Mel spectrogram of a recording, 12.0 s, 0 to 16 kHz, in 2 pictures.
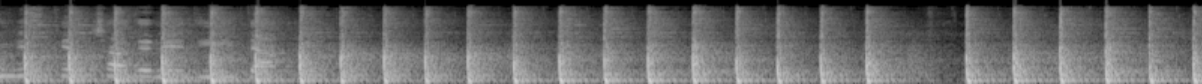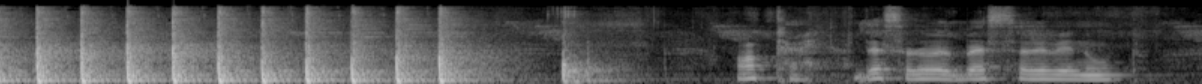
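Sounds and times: mallet pounding on tabletop: 0.0 - 9.1.

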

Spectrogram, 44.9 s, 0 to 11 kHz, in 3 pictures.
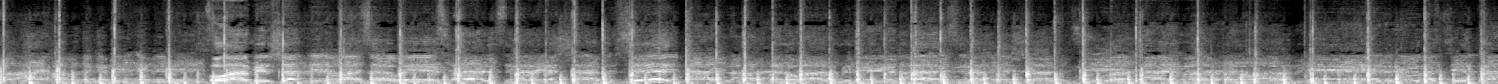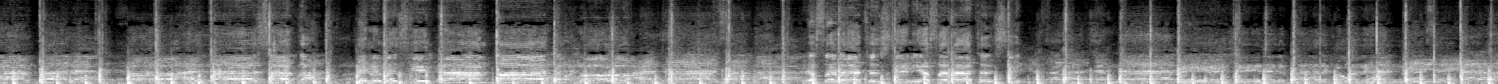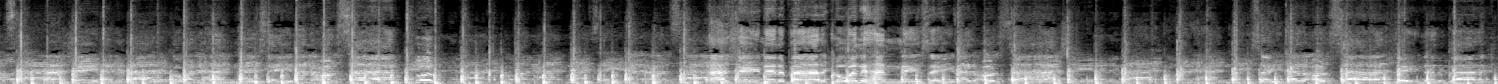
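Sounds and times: fast percussion beat: 0.0 - 44.9
men singing together: 0.0 - 44.9.

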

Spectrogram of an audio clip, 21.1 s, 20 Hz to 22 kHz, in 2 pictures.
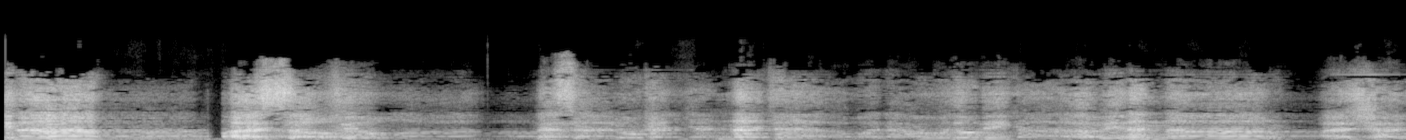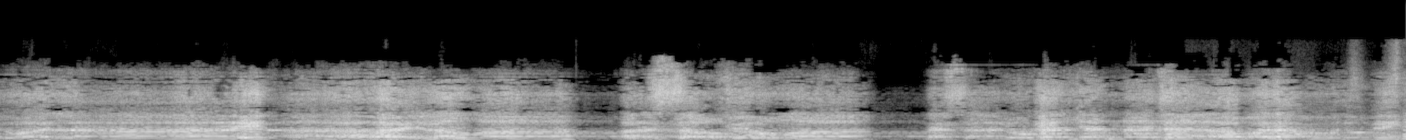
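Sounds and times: person chanting: 15.2 - 21.0.

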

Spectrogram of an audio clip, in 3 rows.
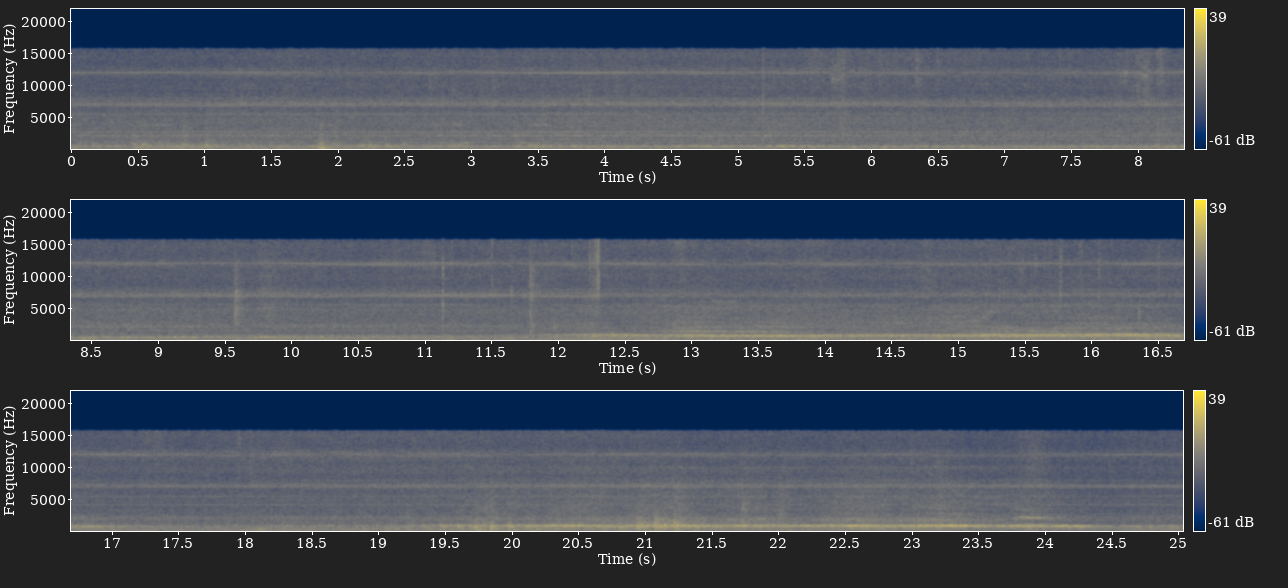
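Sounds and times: passing train: 0.0 - 25.0
train wheels rumbling on rails: 0.0 - 25.0
faint hum: 9.5 - 25.0.

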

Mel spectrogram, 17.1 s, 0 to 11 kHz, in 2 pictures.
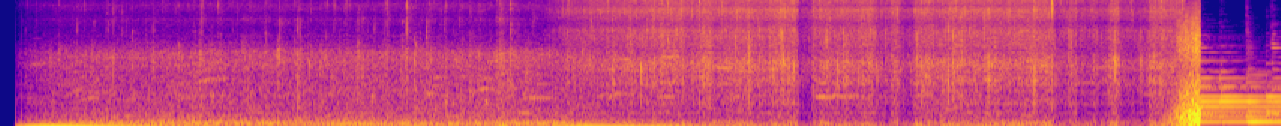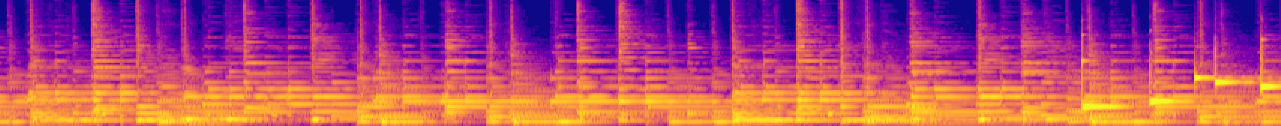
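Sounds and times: meat sizzling in oil: 0.1 - 8.0
sauce bubbling in a pan: 0.1 - 8.0
plucked-string music: 8.0 - 17.0.

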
